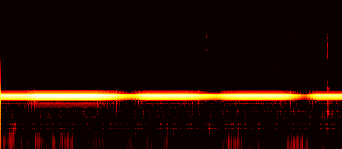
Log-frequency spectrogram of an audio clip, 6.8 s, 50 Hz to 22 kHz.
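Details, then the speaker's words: Yamaha A-S3000 amplifier after right amp board replacement (shorted MOSFETs), switched on from standby, fed by a signal generator into Magnat speakers; starts normally, clean steady ~450 Hz test tone without hum, crackle or dropouts; normal output. "J'actionne l'interrupteur stand-by. Et vous l'entendez, il démarre tout à fait normalement."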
